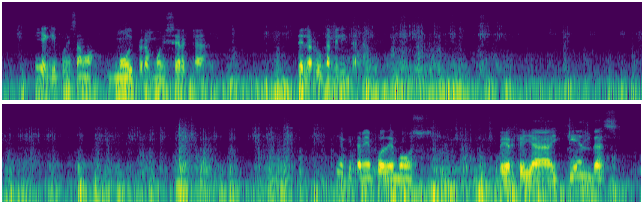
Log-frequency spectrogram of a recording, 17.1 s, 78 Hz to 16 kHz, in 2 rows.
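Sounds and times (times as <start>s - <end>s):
car engine and road rumble: 0.0s - 17.0s.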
